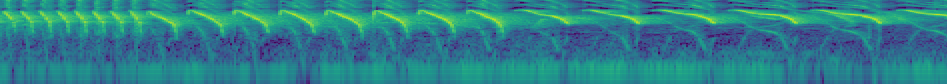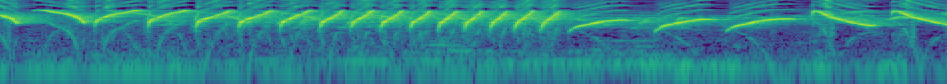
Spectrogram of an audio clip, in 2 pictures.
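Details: Canary song used to prompt other canaries to sing; loud rapid trill of repeated downward-sweeping whistled notes, about three per second, shifting to slower, lower swooping phrases near the end.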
